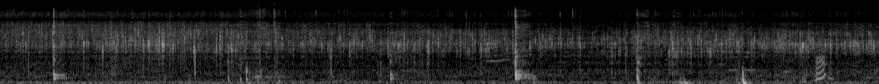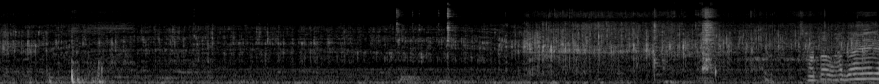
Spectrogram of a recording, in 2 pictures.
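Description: Giant freshwater prawns fry in a wok with a steady broadband sizzle, broken by sharp spatters and pops, scraping stirs and a brief watery splash, close and fairly loud throughout with no talk.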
